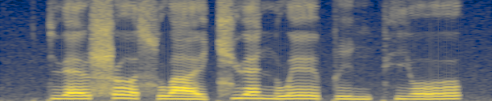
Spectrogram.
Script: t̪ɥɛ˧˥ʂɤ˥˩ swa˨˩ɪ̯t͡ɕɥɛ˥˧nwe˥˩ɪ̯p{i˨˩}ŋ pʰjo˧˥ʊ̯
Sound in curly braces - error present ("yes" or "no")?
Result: no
